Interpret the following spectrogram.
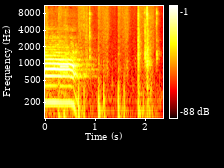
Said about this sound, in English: Was that just a cow? Because that sounded like some sort of tormented orc.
